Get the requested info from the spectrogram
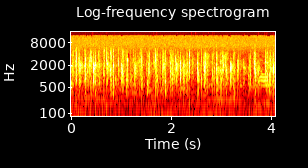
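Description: A small group of people clapping: many quick, irregular claps overlapping.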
